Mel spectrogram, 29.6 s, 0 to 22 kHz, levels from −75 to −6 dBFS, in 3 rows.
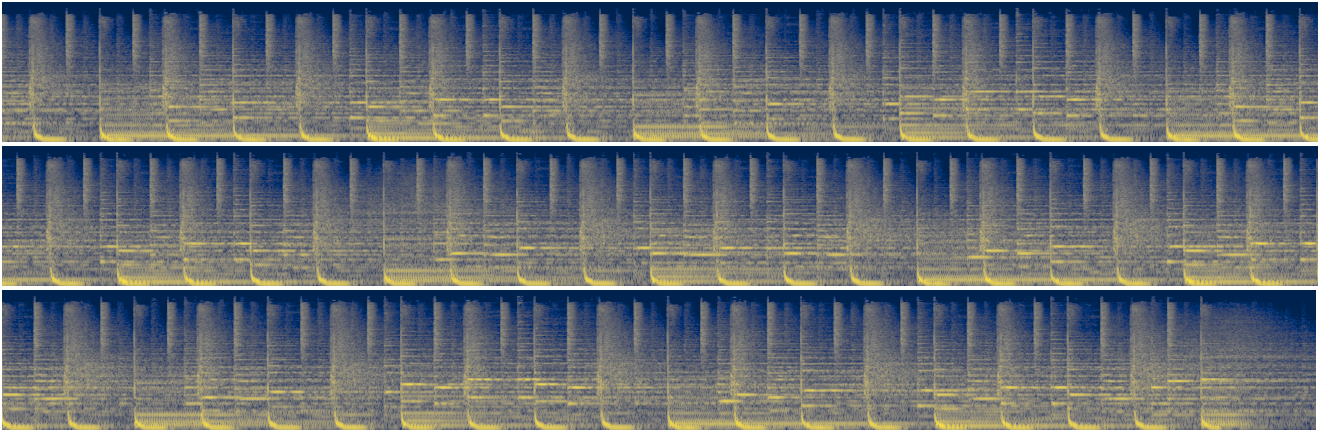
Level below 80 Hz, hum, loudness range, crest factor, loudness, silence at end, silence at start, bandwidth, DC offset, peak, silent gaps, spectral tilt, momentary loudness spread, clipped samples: -24 dBFS; none; 2 LU; 16 dB; -17 LUFS; 0 s; 0 s; 19 kHz; under 0.1%; 0 dBFS; none; -4 dB/octave; 4 LU; under 0.1%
